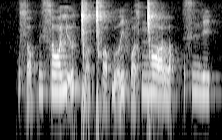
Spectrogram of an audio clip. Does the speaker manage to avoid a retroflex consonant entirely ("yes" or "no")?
yes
